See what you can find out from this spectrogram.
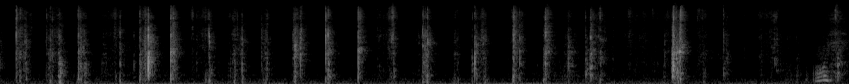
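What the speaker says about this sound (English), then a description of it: "Now I'm going to just hand shuffle some higher love oracle cards for you guys" Higher love oracle cards being shuffled by hand, a quick run of crisp riffling bursts in an irregular rhythm, close and fairly quiet, with brief pauses between shuffles.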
